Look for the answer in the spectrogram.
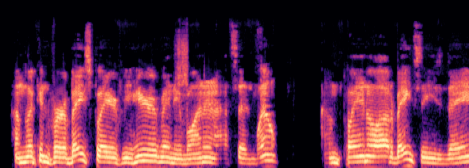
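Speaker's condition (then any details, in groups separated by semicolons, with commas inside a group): ALS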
